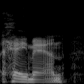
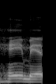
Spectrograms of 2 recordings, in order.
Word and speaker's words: Hayman: by the way but Heyman is spelled h a y m a n so Heyman but it doesn't stand for hay as in like bales of hay it is a an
